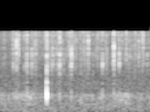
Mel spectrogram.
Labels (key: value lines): label: ambient
recorder: HydroMoth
